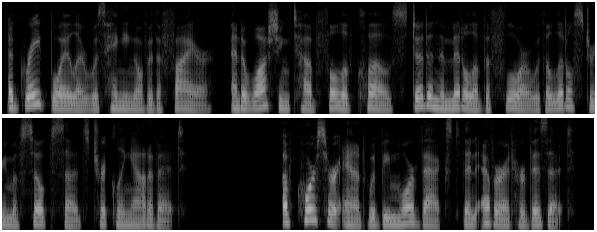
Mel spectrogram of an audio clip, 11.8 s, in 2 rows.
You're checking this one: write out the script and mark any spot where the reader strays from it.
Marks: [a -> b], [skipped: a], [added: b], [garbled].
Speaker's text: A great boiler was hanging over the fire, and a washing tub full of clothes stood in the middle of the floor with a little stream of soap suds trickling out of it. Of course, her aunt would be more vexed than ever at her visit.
A great boiler was hanging over the fire, and a washing tub full of clothes stood in the middle of the floor with a little stream of soap suds trickling out of it. Of course, her aunt would be more vexed than ever at her visit.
